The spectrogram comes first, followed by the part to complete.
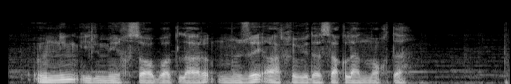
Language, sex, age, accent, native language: Uzbek, male, 25-34, Farg'ona, Uzbek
